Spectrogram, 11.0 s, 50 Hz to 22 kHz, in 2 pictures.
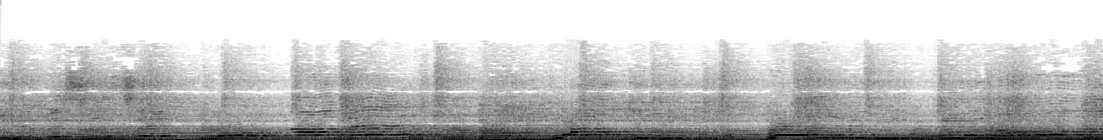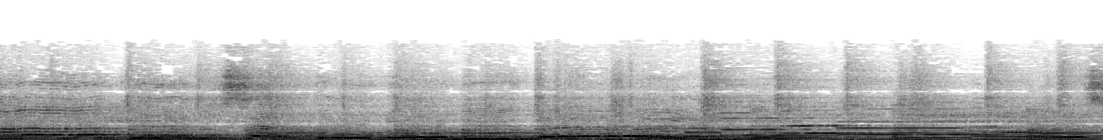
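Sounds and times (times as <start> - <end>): band accompaniment: 0.0 - 11.0
woman singing a slow melody: 2.8 - 9.3.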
